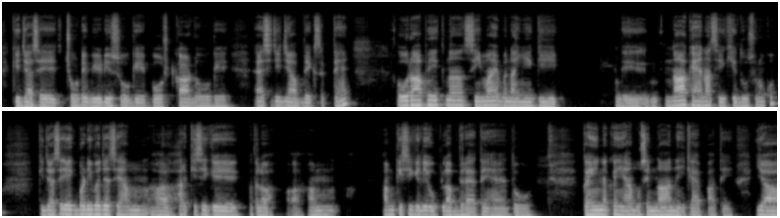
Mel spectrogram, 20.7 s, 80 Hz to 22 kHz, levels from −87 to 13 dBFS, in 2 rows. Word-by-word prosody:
कि 115 - +2
जैसे 110 -1 +2 0.3
छोटे 115 +1 0
वीडियोज़ 110 0 +2
होगए, 105 0 -2
पोस्ट 110 0 -3
कार्ड 105 -1 +1
होगए, 100 0 -4 0.4
ऐसी 120 +1 0
चीज़ें 120 -2 -1
आप 105 -1 -1
देख 100 -2 -2
सकते 100 +3 -6
हैं। 165 +6 0 0.6
और 135 +1 +5
आप 140 +1 +5
एक 140 +1 +2
ना 135 -1 +2
सीमाएँ 125 0 +3
बनाइए 115 -1 +1
कि, 110 -2 0 0.8
ग 105 +1 -3
ना 130 +3 +7
कहना 125 -1 +3
सीखिए 115 0 -2
दूसरों 110 +2 -2
को, 180 +8 -5 0.5
कि 115 - -2
जैसे 125 +3 +3
एक 130 -1 +2
बड़ी 130 +1 +4
वजह 130 0 +5
से 125 0 0
हम 125 +1 -1
ह 110 -1 -1
हर 125 - 0
किसी 125 0 0
के 115 -2 +2 0.2
मतलब 110 -3 -2 0.2
अ, 100 0 -7
हम 120 +1 -4 0.6
हम 125 0 -1
किसी 125 0 -1
के 125 - +2
लिए 125 +1 +3
उपलब्ध 115 -1 -1
रहते 105 0 -1
हैं, 100 -1 -4
तो 100 -1 -4 0.7
कहीं 125 0 +5
न 130 - +4
कहीं 120 -1 +2
हम 120 0 +1
उसे 115 +1 +1
ना 110 0 +3
नहीं 105 -2 0
कह 100 -2 -2
पाते 95 -1 -7 0.4
या 120 -2 +2
115 Hz, 170 wpm, -24 LUFS, 110-125 Hz, 0.8 s, ना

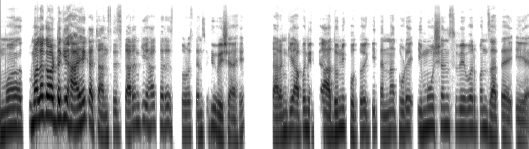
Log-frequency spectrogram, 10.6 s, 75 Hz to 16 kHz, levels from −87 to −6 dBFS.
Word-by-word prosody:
मग 155 +3 +1
तुम्हाला 205 +9 +5
काय 255 0 +8
वाटतं, 225 -2 +8
की 230 - +4
आहे 175 +2 +6
का 210 -5 +2
चान्सेस? 135 -2 -5
कारण 165 +6 0
की 190 0 -7
हा 180 - -3
खरंच 170 -2 -6 0.2
थोडा 135 0 -6
सेन्सिटिव्ह 135 +4 -7
विषय 120 0 0
आहे. 110 +4 -6 0.6
कारण 125 +3 -1
की 150 +2 -3
आपण 145 +2 -1
इतक्या 145 +1 -5
आधुनिक 140 +5 0
होतो 130 +2 -5
आहे, 145 -2 -3
की 145 +1 -10
त्यांना 135 0 -6
थोडे 150 +2 -4 0.2
इमोशन्स 165 +2 -3
वेवर 155 0 -3
पण 155 0 -4
जातं 120 0 -2
आहे 115 -3 -3
AI. 105 -2 -6
150 Hz, 180 wpm, -19 LUFS, 135-165 Hz, 0.6 s, काय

